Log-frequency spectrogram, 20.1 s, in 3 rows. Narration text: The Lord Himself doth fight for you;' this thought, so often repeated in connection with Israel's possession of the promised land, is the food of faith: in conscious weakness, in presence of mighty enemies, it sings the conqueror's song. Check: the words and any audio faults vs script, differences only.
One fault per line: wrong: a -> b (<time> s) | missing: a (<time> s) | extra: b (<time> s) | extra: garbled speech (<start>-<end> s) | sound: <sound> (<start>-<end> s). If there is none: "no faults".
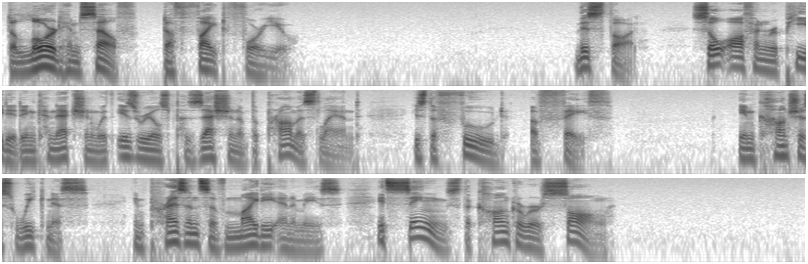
no faults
